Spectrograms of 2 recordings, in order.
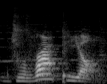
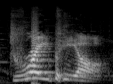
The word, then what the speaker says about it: Drapion: Well, I can tell you that the correct way to pronounce it is Drapion, not Drapion. It is not Drapion.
